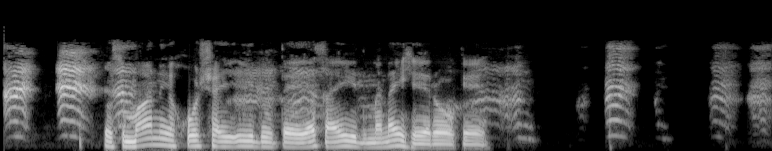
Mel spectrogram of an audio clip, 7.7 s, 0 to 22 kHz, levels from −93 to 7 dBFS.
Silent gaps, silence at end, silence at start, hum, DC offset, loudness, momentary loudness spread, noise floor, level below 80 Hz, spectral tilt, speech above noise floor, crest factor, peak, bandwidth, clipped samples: none; 0 s; 0.05 s; none; under 0.1%; -14 LUFS; 20 LU; -61 dBFS; -54 dBFS; -6 dB/octave; 48 dB; 14 dB; 0 dBFS; 7.4 kHz; under 0.1%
